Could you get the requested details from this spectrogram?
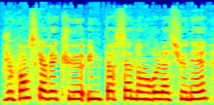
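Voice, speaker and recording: A woman's voice: high-pitched, flat delivery, normal speed, a little mellow. A woman with a lisp from new dental braces, giving a casual, conversational tarot reading and often checking that the listener follows. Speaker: tarot card reader.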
